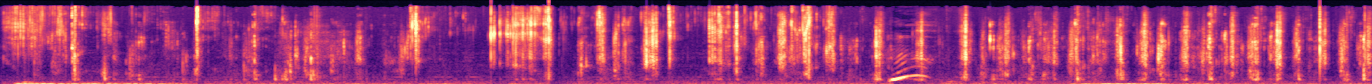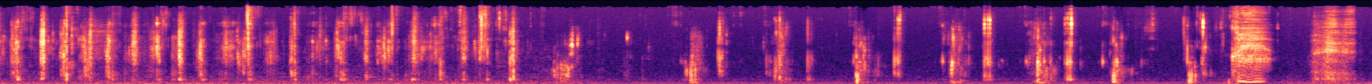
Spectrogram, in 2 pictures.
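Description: Close-miked crunchy chewing of a bite of crisp fried-ramen pizza, rapid and dense at first, then thinning to sparse single crunches near the end. A short hum is heard about nine seconds in.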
